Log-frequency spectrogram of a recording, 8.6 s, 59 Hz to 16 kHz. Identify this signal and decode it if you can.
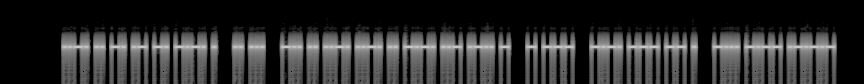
Morse code, heard as a keyed tone, about 44 wpm, 700 Hz. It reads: FINANCE IS DIFFICULT TO COME BY.
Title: Sentences from Top 1500 Words 45wpm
